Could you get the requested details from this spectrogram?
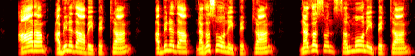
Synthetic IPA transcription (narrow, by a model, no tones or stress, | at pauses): ʔaːɾaːmɐbɪnɐðaːbɐɪpːɛʈraːn | ɐbɪnɐðaːb̚nɐɣɐsoːnɐɪpːɛʈraːn | nɐɣɐsoːnsɐlmoːnɐɪpːɛʈraːn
